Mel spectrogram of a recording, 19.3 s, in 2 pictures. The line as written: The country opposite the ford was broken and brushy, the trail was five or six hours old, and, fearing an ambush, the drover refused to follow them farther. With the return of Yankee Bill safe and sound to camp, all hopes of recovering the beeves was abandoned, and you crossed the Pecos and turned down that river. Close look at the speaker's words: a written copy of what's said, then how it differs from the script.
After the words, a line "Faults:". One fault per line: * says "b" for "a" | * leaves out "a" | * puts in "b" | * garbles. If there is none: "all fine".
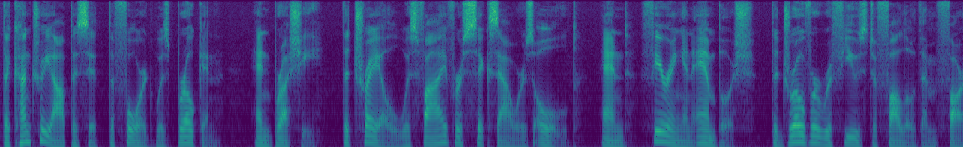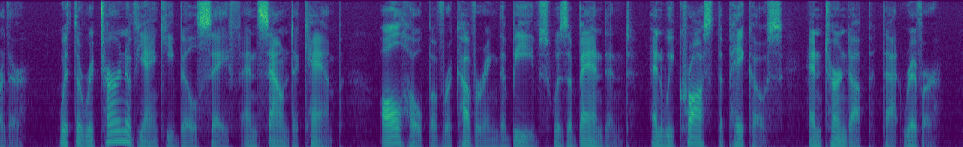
The country opposite the ford was broken and brushy, the trail was five or six hours old, and, fearing an ambush, the drover refused to follow them farther. With the return of Yankee Bill safe and sound to camp, all hope of recovering the beeves was abandoned, and we crossed the Pecos and turned up that river.
Faults:
* says "hope" for "hopes"
* says "we" for "you"
* says "up" for "down"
